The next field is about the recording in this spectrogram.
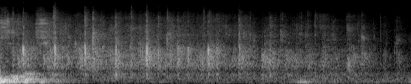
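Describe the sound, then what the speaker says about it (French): Seated audience at a government address in Kinshasa applauds, a moderate patter of clapping that starts fuller and gradually thins out over a few seconds. "je vous prie d'applaudir les chefs de l'État pour cette action."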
